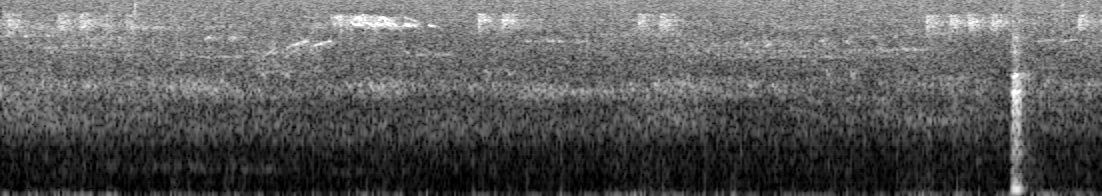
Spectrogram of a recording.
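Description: Faint bird chirps over a low steady background hiss, with one sharp knock about seven and a half seconds in.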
